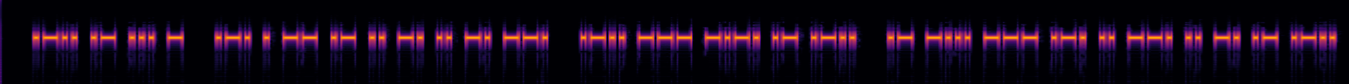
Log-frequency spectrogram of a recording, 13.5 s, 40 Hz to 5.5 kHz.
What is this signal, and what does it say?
Morse code, heard as a keyed tone, about 25 wpm, 600 Hz. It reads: LAST REMAINING LOCAL ABORIGINAL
